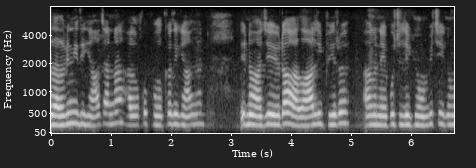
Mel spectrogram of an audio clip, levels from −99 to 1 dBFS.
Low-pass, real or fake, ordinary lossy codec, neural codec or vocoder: none; real; none; none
